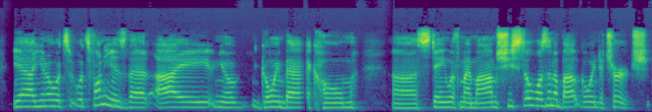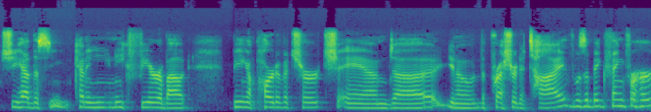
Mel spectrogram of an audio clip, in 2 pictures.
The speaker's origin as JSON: {"language": "English", "region": "Wisconsin", "country": "United States", "also_born_or_lived": "Saint Louis, Missouri", "moved": "yes", "lives_now": "Denver, United States", "said": "I'm originally from Wisconsin"}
